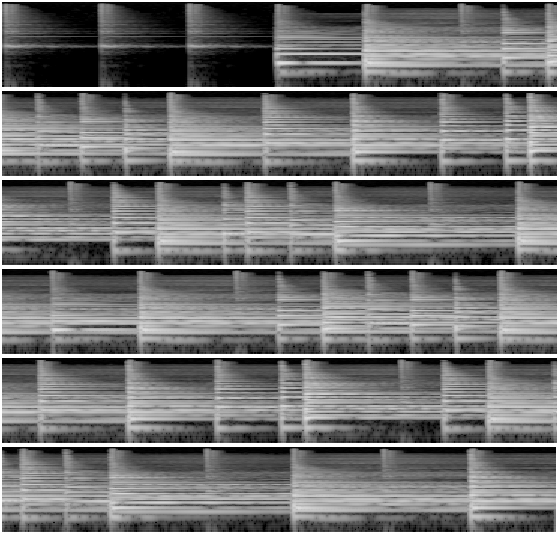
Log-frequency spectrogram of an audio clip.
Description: Minstrel Boy Baritone, ukulele

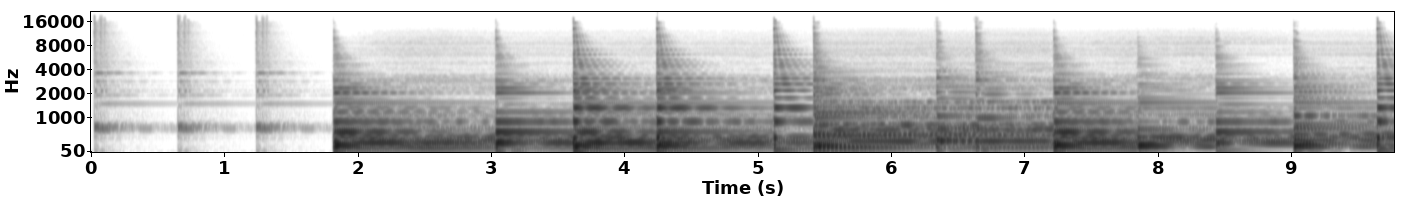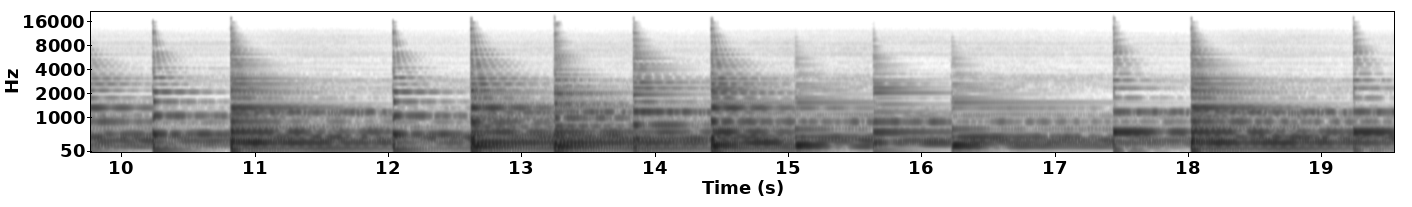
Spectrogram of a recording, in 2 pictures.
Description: Scarborough Fair Baritone, ukulele; Jolly Roger Ukulele Book 1

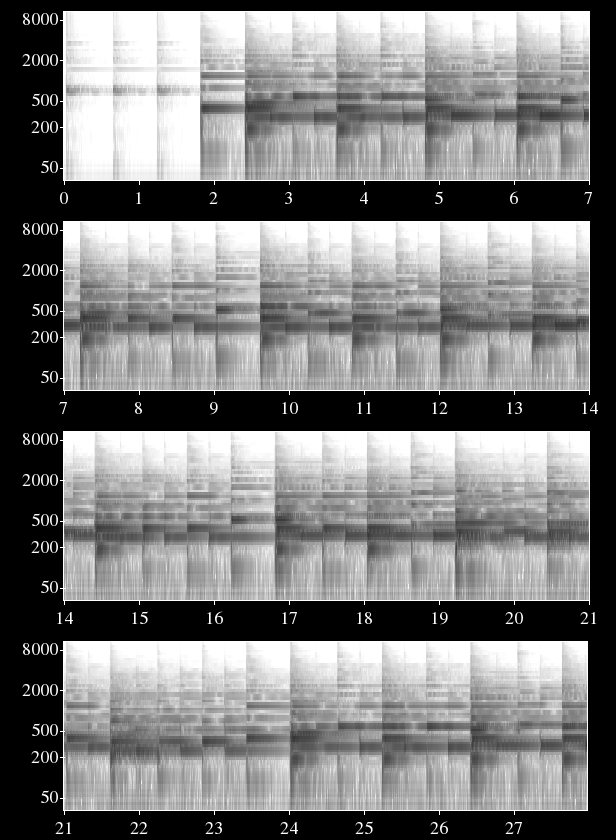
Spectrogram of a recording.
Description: O Come Emmanuel Ukulele

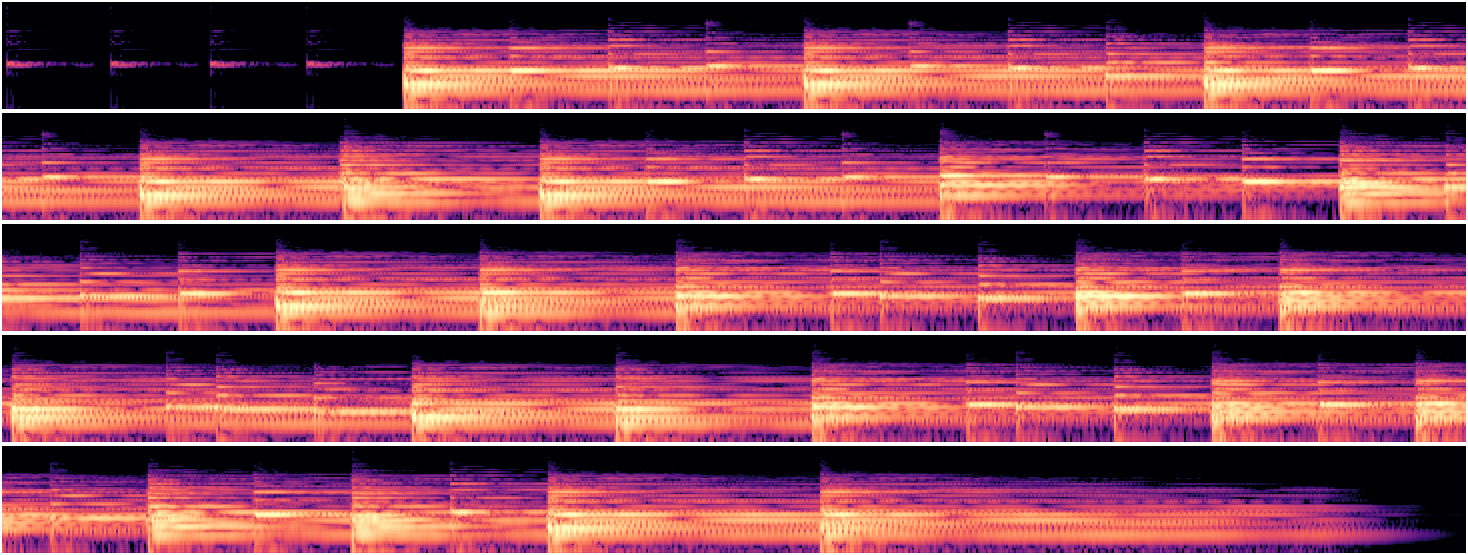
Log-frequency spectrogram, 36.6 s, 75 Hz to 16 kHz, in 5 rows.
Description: Yankee Doodle Ukulele; Jolly Roger Ukulele Book 1

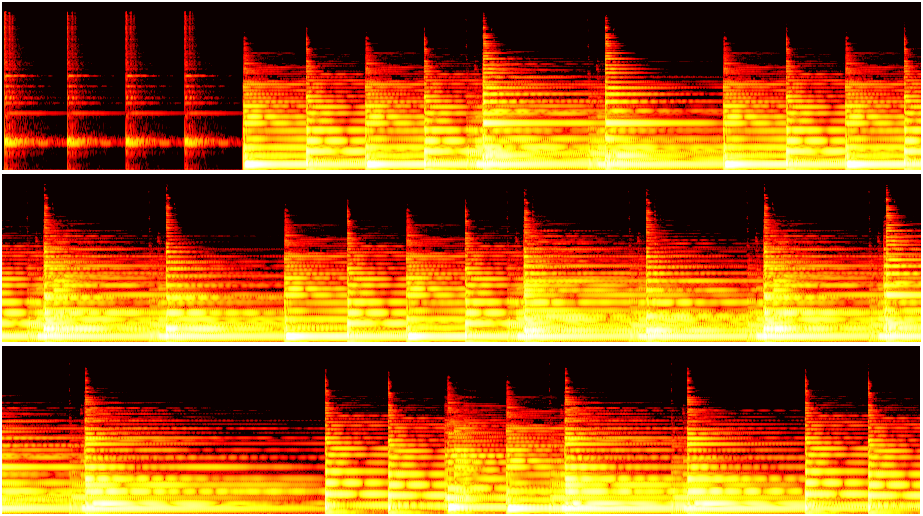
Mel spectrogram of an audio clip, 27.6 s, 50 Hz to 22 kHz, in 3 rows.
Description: My Spaghetti Monster Baritone In G, ukulele; Jolly Roger Ukulele Book 1; Lesson #8: My Spaghetti Monster; Baritone Solo

